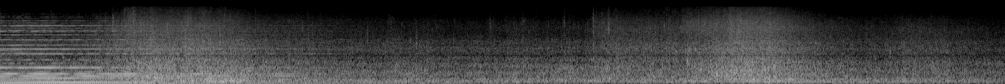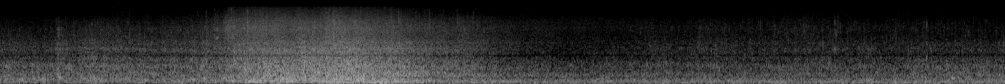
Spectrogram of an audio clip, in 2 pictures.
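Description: Ocean waves washing onto a shore, swelling and falling back three times about five to six seconds apart, as the song's final notes fade out in the first second or two.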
